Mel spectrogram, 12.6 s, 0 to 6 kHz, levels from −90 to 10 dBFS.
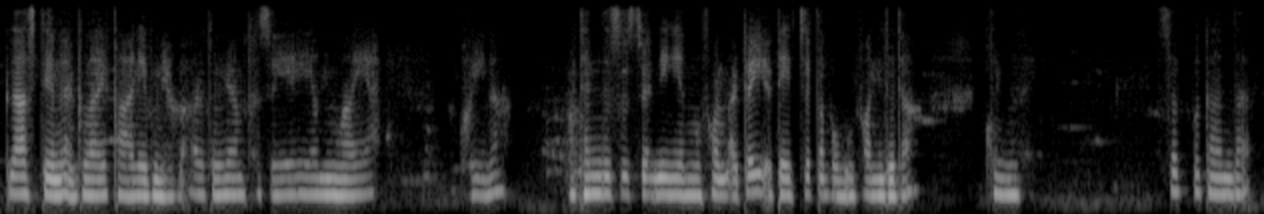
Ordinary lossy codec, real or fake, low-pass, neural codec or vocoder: AAC, 48 kbps; fake; 5.4 kHz; codec, 16 kHz, 0.5 kbps, X-Codec, HuBERT features, trained on general audio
